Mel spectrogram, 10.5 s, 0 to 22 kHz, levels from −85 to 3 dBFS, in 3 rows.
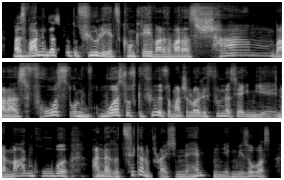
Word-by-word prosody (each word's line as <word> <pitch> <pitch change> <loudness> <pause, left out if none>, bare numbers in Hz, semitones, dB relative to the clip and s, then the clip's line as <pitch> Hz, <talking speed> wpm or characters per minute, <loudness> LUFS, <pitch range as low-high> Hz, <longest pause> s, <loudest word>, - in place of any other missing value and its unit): Was 150 -1 +6
waren 180 +6 +9
denn 215 - +2
das 205 -1 +3
für 205 - -7
Gefühle 195 -2 +3
jetzt 135 -1 0
konkret? 150 +2 +1
War 125 -2 +4
das 130 0 -2
war 130 +1 +5
das 130 -2 +2
Scham, 185 -3 -1
war 130 -1 +5
das 130 0 +3
Frust 205 +3 -1
und 145 -3 -2
w - - -13
wo 160 +7 +3
hast 210 -1 +4
du 195 - -2
das - - -5
Gefühl? 185 - -1
So 150 - -3
manche 140 +1 -2
Leute 140 0 0
fühlen 170 +6 -6
das 155 -2 -3
ja 150 - -1
irgendwie 130 -2 -4
in 125 - -9
der 120 - 0
Magengrube, 160 +2 -4 0.3
andere 135 -4 -2
zittern 235 -10 -2
vielleicht 110 -2 -8
in 120 -1 -9
den 110 - -9
Händen 160 - -7
irgendwie 110 +1 -11
sowas. 145 +6 -6
145 Hz, 235 wpm, -22 LUFS, 130-175 Hz, 0.3 s, waren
